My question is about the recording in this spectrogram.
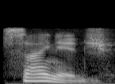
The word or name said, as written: signage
